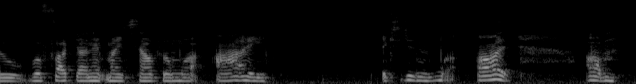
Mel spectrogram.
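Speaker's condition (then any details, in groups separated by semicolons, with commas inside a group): Quadriplegic cerebral palsy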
